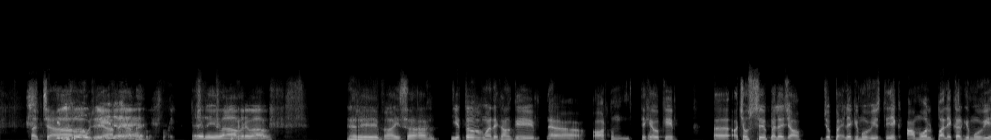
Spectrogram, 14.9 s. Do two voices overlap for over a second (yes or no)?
yes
